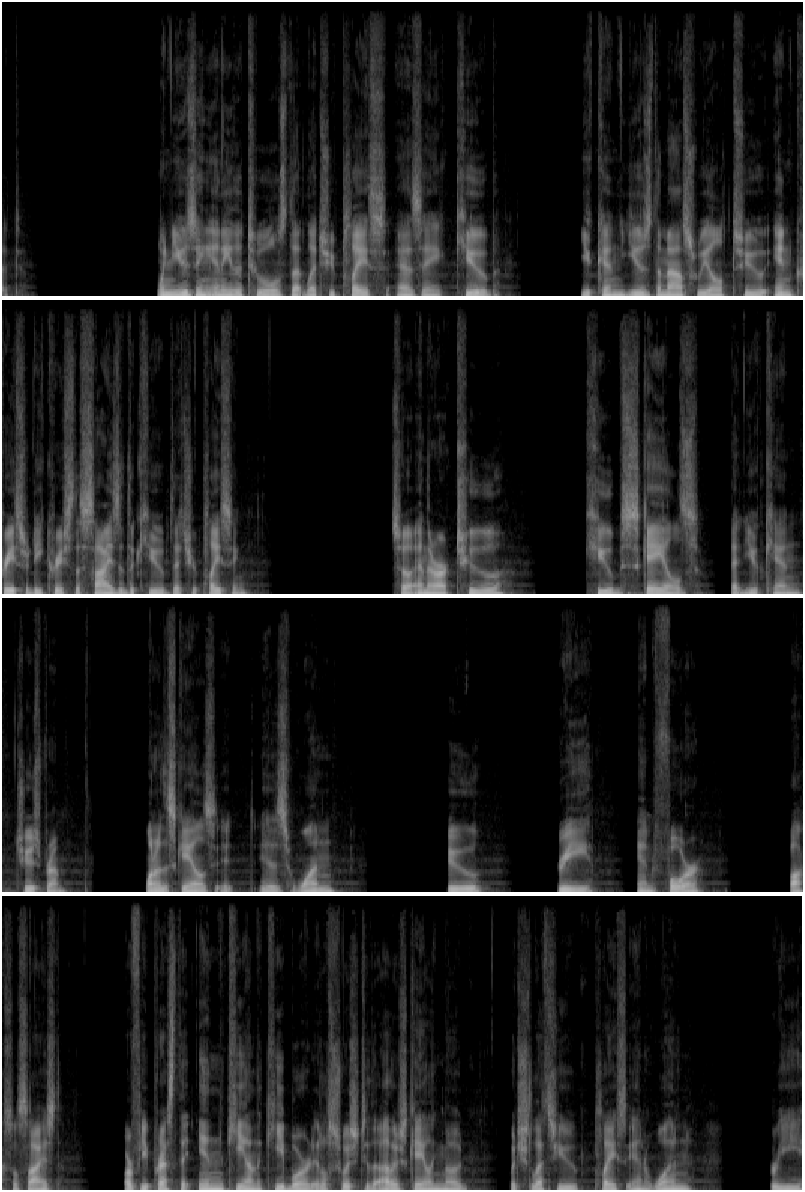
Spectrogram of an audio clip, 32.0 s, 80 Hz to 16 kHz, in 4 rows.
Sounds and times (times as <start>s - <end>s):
Speech: 0.0s - 0.3s, 1.6s - 5.1s, 5.8s - 10.6s, 11.9s - 13.2s, 13.8s - 16.8s, 17.5s - 19.4s, 20.5s - 21.0s, 21.6s - 23.1s, 23.9s - 24.7s, 25.3s - 31.0s, 31.7s - 32.0s.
